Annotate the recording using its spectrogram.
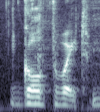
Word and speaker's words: Goldthwait: We're talking about Willow Creek from 2013, directed by Bobcat Goldthwait. – Written and directed. – Written and directed by Bobcat Goldthwait, who, if you don't... – Goldthwait.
